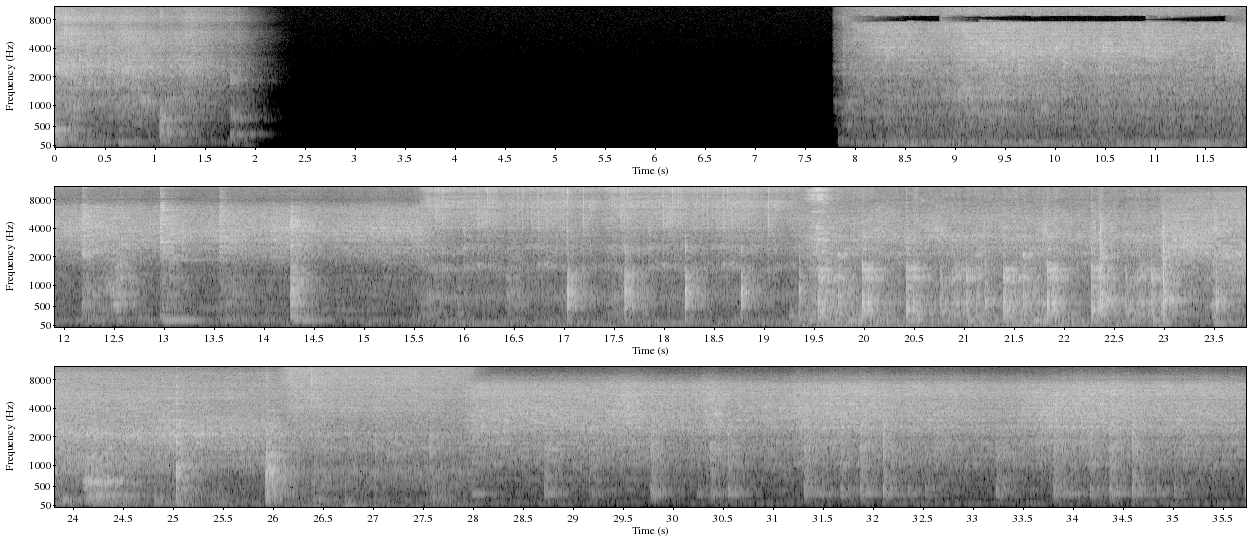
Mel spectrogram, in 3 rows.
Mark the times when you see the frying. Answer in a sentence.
The frying can be heard from 0.0 to 1.9 s and from 7.8 to 35.6 s.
